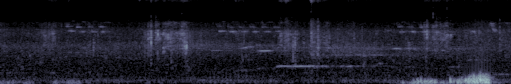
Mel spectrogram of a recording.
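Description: Small birds chirping in the background, short high notes repeated in quick series. Between about six and seven and a half seconds, a louder low rumbling on the microphone is the loudest sound.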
